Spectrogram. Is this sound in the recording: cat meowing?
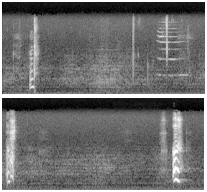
yes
